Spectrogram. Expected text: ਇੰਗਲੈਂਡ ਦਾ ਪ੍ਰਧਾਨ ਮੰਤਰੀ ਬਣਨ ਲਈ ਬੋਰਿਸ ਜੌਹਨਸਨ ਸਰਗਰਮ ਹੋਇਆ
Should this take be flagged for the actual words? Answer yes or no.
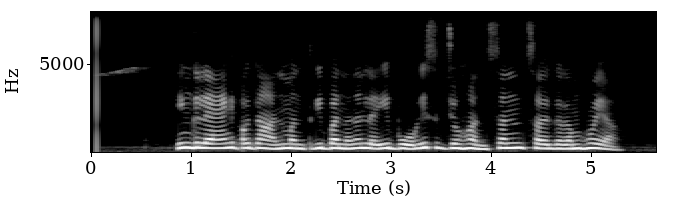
yes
